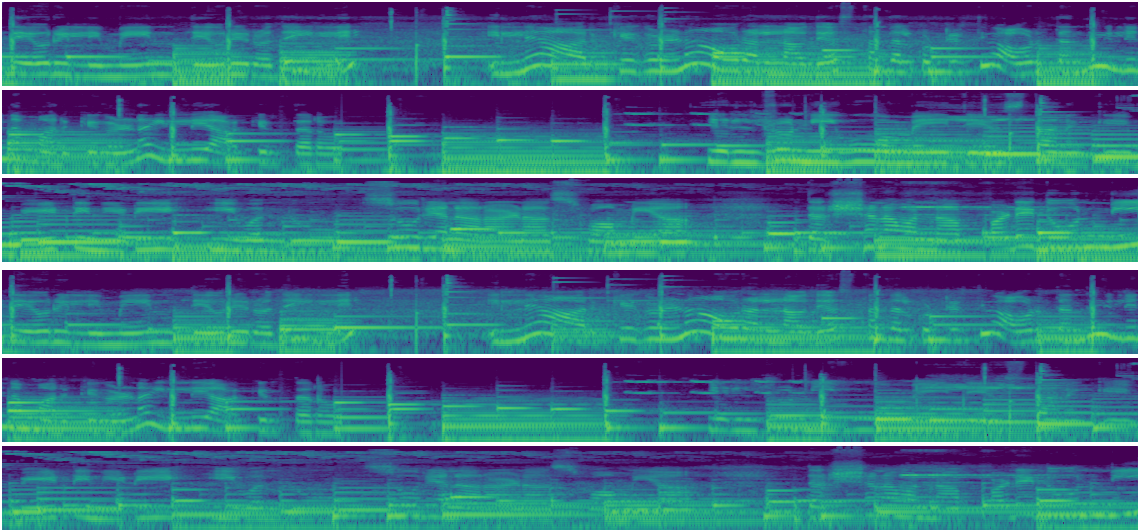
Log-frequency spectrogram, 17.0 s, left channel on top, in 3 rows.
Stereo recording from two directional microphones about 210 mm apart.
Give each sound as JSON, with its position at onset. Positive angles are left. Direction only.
{"t": 0.9, "sound": "speech", "side_deg": -5}
{"t": 9.6, "sound": "speech", "side_deg": 0}
{"t": 10.2, "sound": "music", "side_deg": 30}
{"t": 10.6, "sound": "speech", "side_deg": 0}
{"t": 11.4, "sound": "speech", "side_deg": 25}
{"t": 13.2, "sound": "music", "side_deg": 20}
